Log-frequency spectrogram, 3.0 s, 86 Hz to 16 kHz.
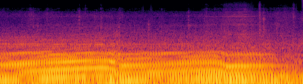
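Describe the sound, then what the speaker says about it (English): A 2024 Audi S8 accelerating hard in sport mode, its engine note rising loud and steady inside the cabin, with two audible upshifts dropping the pitch before it climbs again. "let's put it into sport mode here and give it some gas"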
